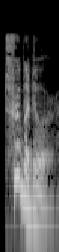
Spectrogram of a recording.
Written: troubadour

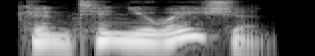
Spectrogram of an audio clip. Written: continuation

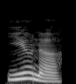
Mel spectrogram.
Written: yuna

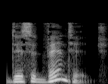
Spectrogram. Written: disadvantage

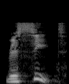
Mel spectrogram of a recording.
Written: receipt

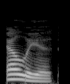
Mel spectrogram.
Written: Elliot

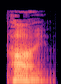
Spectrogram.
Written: pine

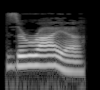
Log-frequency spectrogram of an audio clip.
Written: zarriah

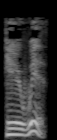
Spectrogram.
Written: herewith

